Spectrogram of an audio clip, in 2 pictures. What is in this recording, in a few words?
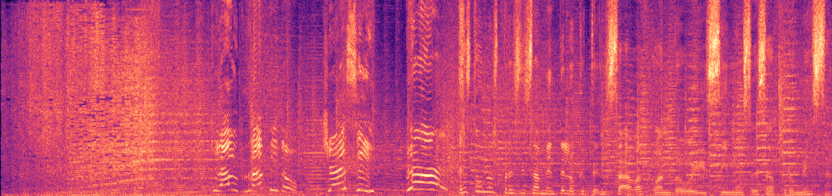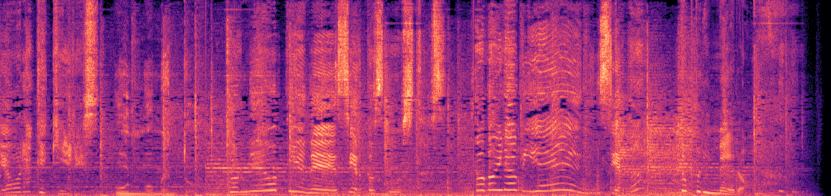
Video Games English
